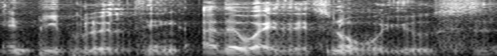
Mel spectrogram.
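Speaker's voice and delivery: ordinary talk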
